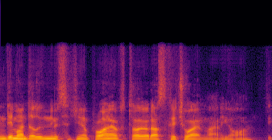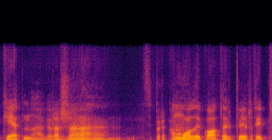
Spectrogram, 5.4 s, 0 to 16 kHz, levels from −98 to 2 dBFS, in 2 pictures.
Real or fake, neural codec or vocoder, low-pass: fake; codec, 16 kHz in and 24 kHz out, 0.6 kbps, FocalCodec, streaming, 4096 codes; 10.8 kHz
